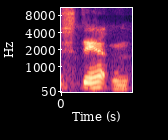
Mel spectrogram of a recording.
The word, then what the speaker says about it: Staunton: Although it's spelled Staunton, but it's pronounced everybody. And that's how you know whether people are locals or not. Is how they pronounce the name, but they say Stanton.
